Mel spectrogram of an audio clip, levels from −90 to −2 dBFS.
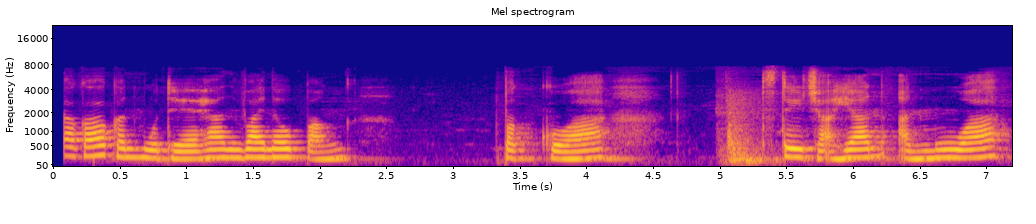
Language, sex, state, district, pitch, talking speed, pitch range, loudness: Mizo, female, Mizoram, Aizawl, 185 Hz, 135 wpm, 170-200 Hz, -15 LUFS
